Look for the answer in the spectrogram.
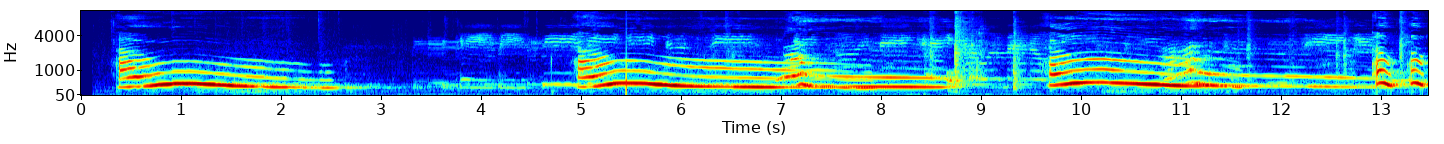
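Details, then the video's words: Marvin, a pet pit bull, howls along as his owner sings into a mic: three long wavering howls, each rising then sliding slowly down, with a muffled thump and quieter gaps between them. "Singing with my Pitbull."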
